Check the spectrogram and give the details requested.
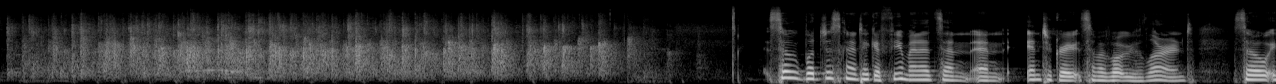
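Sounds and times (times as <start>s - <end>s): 
audience applause: 0.0s - 6.8s
speech: 7.8s - 12.7s.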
